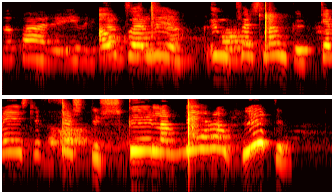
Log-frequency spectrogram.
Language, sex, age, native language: Icelandic, female, 13, Icelandic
